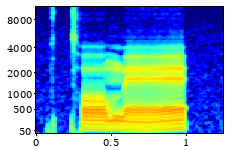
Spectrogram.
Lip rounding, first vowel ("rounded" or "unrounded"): rounded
